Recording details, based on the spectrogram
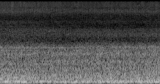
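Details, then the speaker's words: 2001 Ford F-250 5.4L two-valve V8 after replacing a screeching idler pulley (original had 270k miles): idling about five minutes with steady low rumble, no belt screech returning, only injector ticking. "so the engine has idled now for about five minutes and we have not heard that noise come back"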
